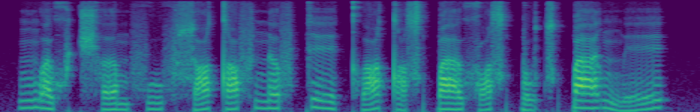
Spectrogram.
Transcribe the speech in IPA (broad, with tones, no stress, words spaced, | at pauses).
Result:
ŋʷa˦˨xʷt͡ʃʰɐ˨m fu˨f so˩˥tˤi˩˥fnɐ˦f ke˦˨kʰo˩˥ tˤɐ˨sˤk͡pa˦xʷi˩˥sˤk͡pu˨t͡s k͡pa˦lŋ͡me˩˥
